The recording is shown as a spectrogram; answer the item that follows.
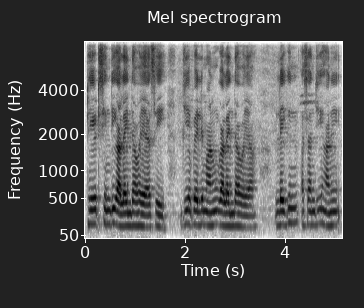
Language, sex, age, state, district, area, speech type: Sindhi, female, 45-60, Delhi, South Delhi, urban, spontaneous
